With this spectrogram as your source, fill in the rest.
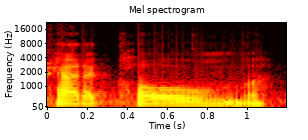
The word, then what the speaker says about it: catacomb: Comb. Like toe. Comb. Comb. Right. Catacomb.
